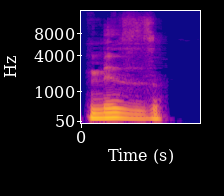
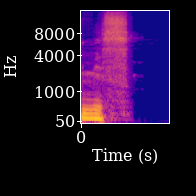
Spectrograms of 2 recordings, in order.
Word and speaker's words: Ms: Und es spricht sich, so wie ich es in Erinnerung hatte, mit einem stimmhaften S am Ende. Also Miss. Also nicht zu verwechseln mit Miss.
